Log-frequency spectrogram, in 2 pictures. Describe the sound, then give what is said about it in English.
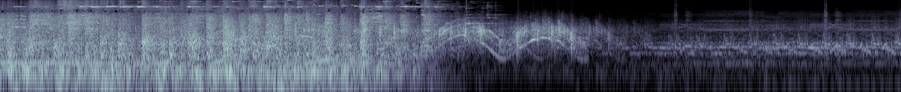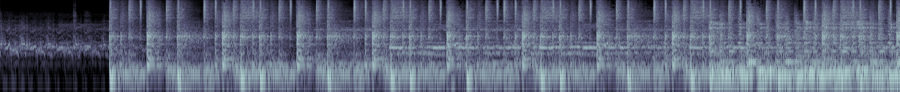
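A rock crusher crushes a computer with loud, dense grinding and crunching. The noise thins to a quieter mechanical rumble partway through, then surges back to full, harsh force. “Well, let's get the rock crusher and put it to the test.”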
